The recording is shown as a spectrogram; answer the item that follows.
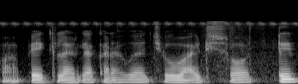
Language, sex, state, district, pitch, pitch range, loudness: Hindi, male, Haryana, Rohtak, 105 Hz, 100-110 Hz, -19 LUFS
